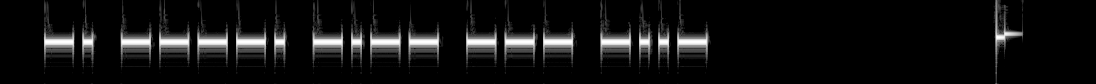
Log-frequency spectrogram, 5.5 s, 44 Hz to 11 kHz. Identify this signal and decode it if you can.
Morse code, heard as a keyed tone, about 25 wpm, 700 Hz. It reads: N9YOX
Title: USA Call Signs - 5 Characters - 3x Character Spacing - 25wpm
